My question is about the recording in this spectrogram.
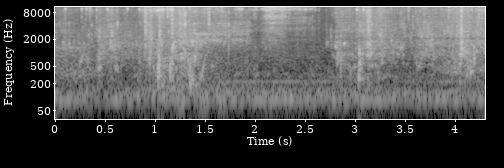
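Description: Hooked smallmouth bass splashing and thrashing at the water's surface while being played on the line, with scattered small clicks and water splashes.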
